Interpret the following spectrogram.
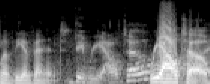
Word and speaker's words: Rialto: The Rialto.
